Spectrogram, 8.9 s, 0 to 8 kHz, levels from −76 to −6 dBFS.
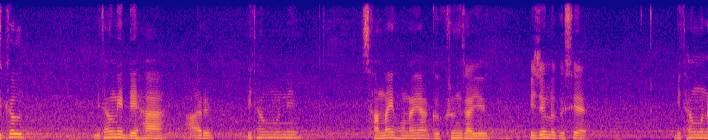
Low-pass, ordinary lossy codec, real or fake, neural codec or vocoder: none; none; real; none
